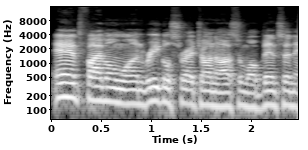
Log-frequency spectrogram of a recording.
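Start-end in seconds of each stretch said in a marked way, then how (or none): none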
